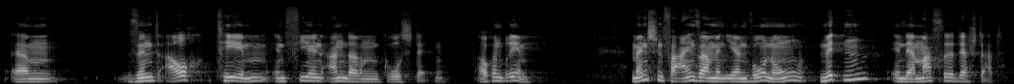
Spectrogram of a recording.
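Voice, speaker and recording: A man's voice: on the high side, fairly bright tone. A German man in his thirties, a guest preacher giving a conversational sermon with light self-deprecating humor, in a church.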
